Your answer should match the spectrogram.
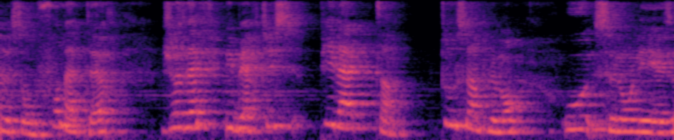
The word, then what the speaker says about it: Pilates: son fondateur joseph hubertus pile acte tout simplement août selon les origines on raconte prononcer puis lattès moi je fais à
